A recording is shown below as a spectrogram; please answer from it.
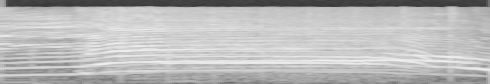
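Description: A man's voice drawing out the last syllable of a name into one long, loud, high call. The call is held for about two seconds and slides down in pitch at the end.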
